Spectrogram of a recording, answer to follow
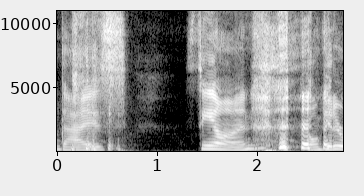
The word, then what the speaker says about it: Tsion: Asia ASI a it's pronounced seon guys seon don't get it wrong yes and then if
